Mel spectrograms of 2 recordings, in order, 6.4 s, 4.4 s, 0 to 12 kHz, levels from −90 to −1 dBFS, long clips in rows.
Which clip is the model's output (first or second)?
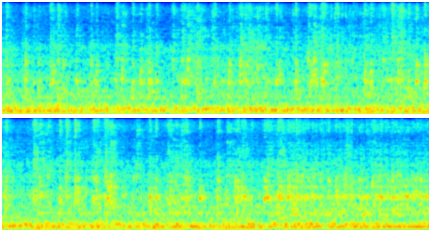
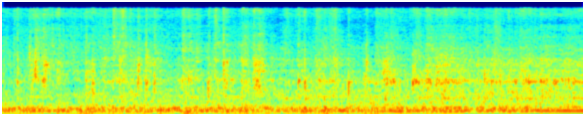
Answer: second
